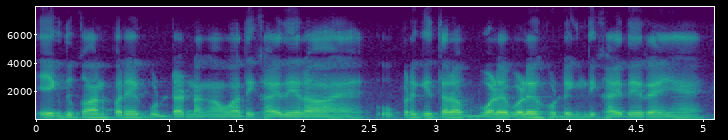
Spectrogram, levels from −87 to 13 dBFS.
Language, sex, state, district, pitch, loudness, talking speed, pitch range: Hindi, male, Uttar Pradesh, Shamli, 120 Hz, -17 LUFS, 250 wpm, 120-130 Hz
